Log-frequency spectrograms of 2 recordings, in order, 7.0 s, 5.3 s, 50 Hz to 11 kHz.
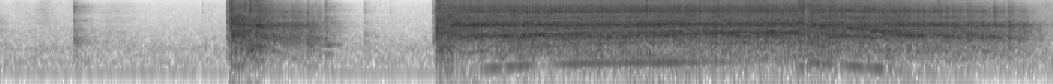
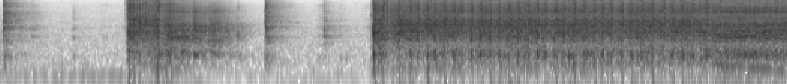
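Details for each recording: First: Volvo EC14B/EC15B mini excavator starter number three, fitted with solenoid number one, on the bench: a short burst, then a sustained high whirr for about four seconds winding down evenly. Starter spins freely and works normally. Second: Bench test of a Volvo EC14B/EC15B mini excavator starter motor: a few clacks, then fast steady solenoid chatter at about 3–4 cycles a second. The hold-in coil is open, so the pull-in coil engages, releases and repeats.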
